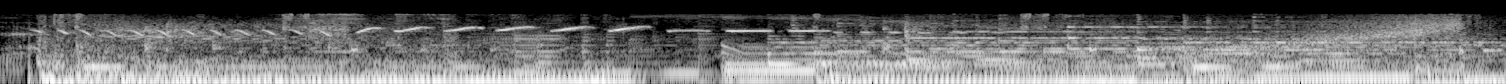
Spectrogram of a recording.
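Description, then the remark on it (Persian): Nightingale-style warbling: a quick run of bright, rising chirps repeated in a rhythmic series, loud, over a steady musical backdrop with no talking. “اینک مشروب خبرها با چهچهی همکارم بلبل.”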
